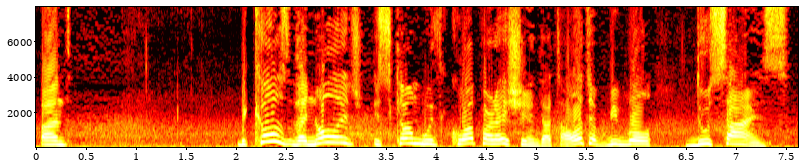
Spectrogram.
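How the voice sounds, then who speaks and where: A man with an Arabic accent, whose first language is Arabic, giving a walking vlog monologue outdoors in a halting way, often restarting and repeating words. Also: high voice, expressive, darkish tone, slight background noise. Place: outdoors on a street with passing traffic.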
